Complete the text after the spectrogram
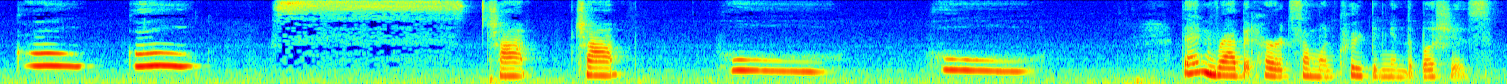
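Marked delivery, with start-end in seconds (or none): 0.1-1.5 high cooing bird call. A narrator's reading. Narrator imitating a bird in the dark woods, high coo. 2.0-3.5 hiss. A narrator's reading. Scary woods sounds. 5.4-7.8 owl hoot. A narrator's reading. Scary woods sounds.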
